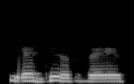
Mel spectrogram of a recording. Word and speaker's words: Yajur: I am also the Mataji, how will pronounce that? That is Rig, Sama, and Yajur Vedas.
